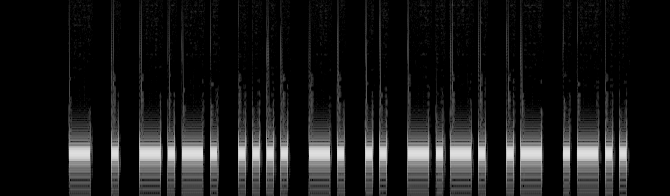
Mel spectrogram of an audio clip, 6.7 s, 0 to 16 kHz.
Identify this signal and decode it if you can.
Morse code, heard as a keyed tone, about 17 wpm, 700 Hz. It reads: TECHNICAL
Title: Sentences from Top 1100 Words - New Word Drill - 17wpm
